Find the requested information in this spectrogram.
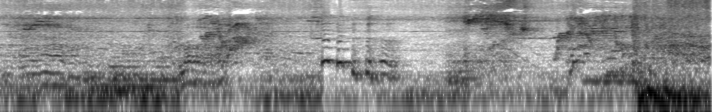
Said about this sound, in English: What's going on? The cannons are misfiring. How is that possible? It seems to be something the prisoner's doing.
